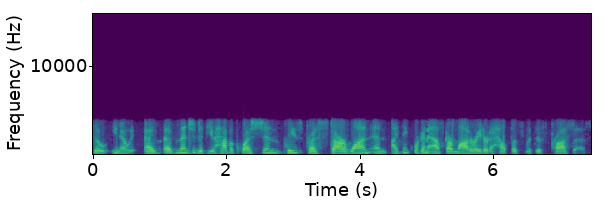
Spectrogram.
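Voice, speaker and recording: A woman's voice: medium pitch, steady tone, brisk, few pauses. A woman hosting a conference call, polite and a bit hesitant. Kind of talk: hosting, semi-scripted moderation. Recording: dry, muffled phone conference line.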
